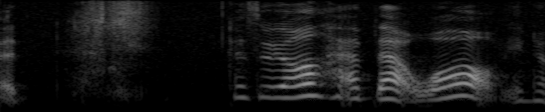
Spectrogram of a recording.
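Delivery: high, tearful voice, crying through the words. Apologizing without knowing why you are in tears, keep talking about the wall, crying. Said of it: "I don't know why I'm crying".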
